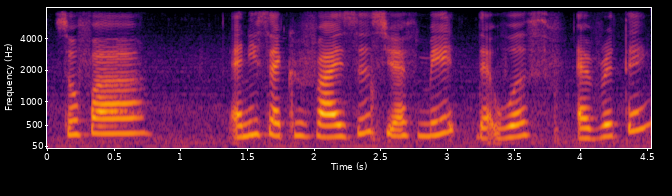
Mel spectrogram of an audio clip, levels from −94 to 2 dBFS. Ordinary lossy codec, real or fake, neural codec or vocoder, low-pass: none; real; none; 7.2 kHz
